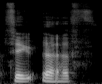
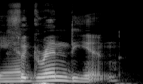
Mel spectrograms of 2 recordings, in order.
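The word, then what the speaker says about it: Figrin D'an: It is D apostrophe A N, so probably like Deanne. – Yeah, Figrindian. Figrindian.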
